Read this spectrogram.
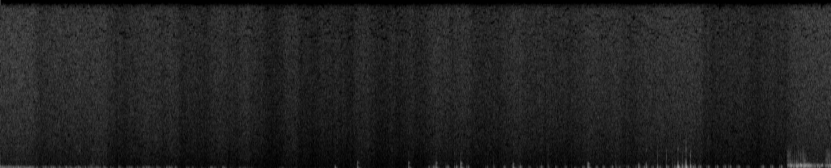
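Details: Stomach growling (borborygmi): low rumbling and bubbling gurgles with scattered soft pops.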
